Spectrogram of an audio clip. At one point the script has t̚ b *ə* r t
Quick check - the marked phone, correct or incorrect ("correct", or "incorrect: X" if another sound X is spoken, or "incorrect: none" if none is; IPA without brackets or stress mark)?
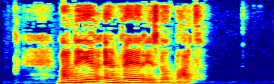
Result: incorrect: a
